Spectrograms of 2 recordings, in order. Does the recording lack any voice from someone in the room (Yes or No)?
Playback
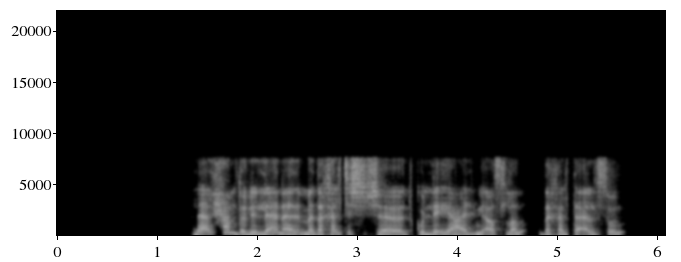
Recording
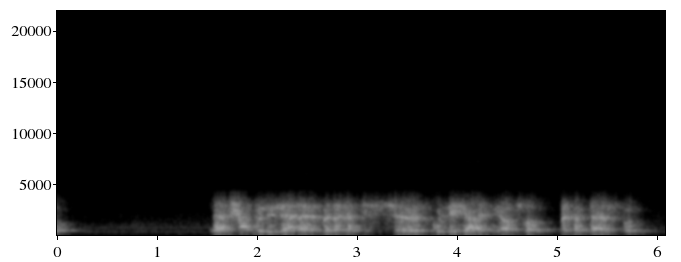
Yes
